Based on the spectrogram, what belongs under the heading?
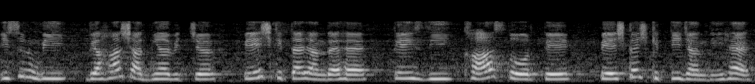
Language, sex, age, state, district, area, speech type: Punjabi, female, 18-30, Punjab, Mansa, rural, spontaneous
